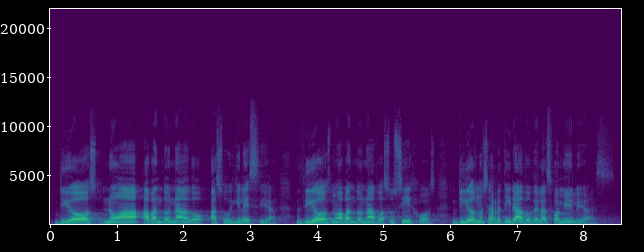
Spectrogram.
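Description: A male pastor preaching a sermon, moving from quiet storytelling to loud, rising calls with repeated questions. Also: mid-range voice, a little slow, smooth. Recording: long hall reverb.

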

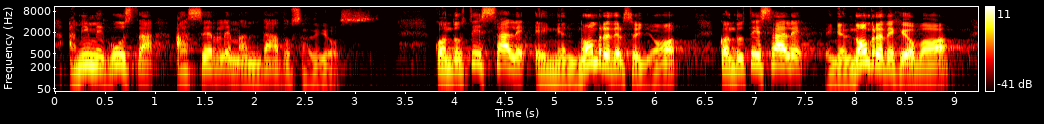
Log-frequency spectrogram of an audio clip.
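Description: A male pastor preaching a sermon, moving from quiet storytelling to loud, rising calls with repeated questions. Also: mid-range voice. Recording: long hall reverb.

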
